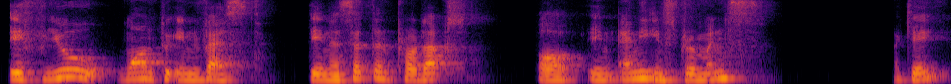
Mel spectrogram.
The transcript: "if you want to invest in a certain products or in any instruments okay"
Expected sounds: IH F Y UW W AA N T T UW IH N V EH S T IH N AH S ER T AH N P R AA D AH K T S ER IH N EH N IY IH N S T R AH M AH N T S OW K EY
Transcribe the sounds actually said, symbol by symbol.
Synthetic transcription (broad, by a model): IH F Y UW W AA N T T UW IH N V EH S T IH N AH S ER T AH N P R AA D AH K T S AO IH N EH N IY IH N S T R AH M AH N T S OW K EY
